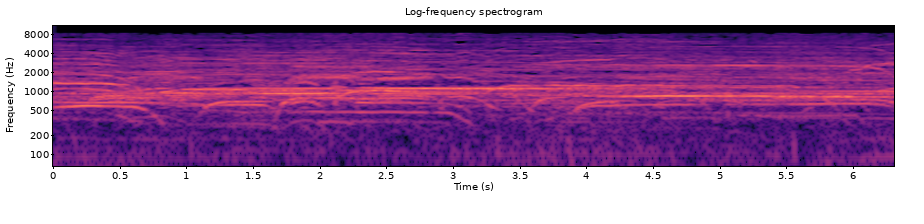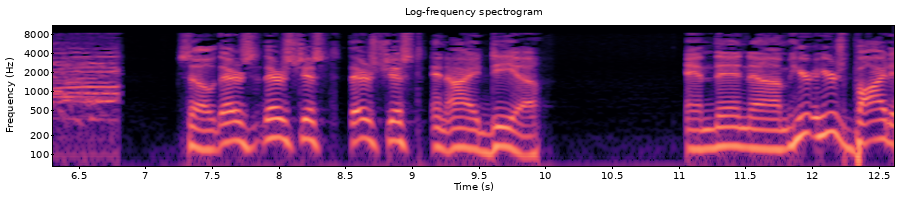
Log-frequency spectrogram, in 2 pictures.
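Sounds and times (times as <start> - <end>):
crowd cheering: 0.0 - 6.8
speech: 7.3 - 10.0, 11.2 - 12.6.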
